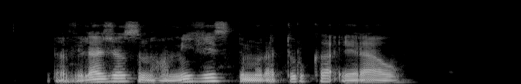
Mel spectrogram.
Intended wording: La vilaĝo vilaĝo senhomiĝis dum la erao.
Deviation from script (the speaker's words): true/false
true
